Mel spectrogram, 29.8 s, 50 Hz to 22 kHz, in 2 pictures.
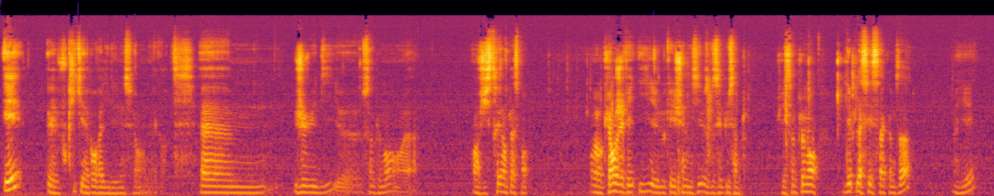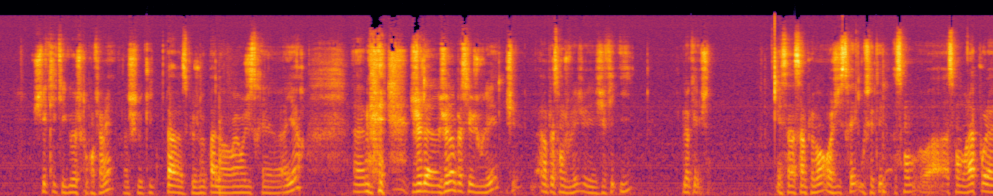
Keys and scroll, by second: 1.1 typing, 8.9 i, 11.8 Escape, 12.6 typing, 16.2 Escape, 22.4 i.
